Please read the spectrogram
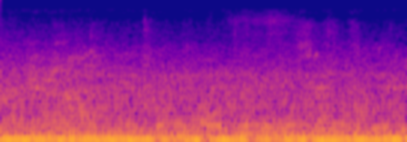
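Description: Drag-prepared Ford Maverick idling at the start line, a steady low rumble.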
